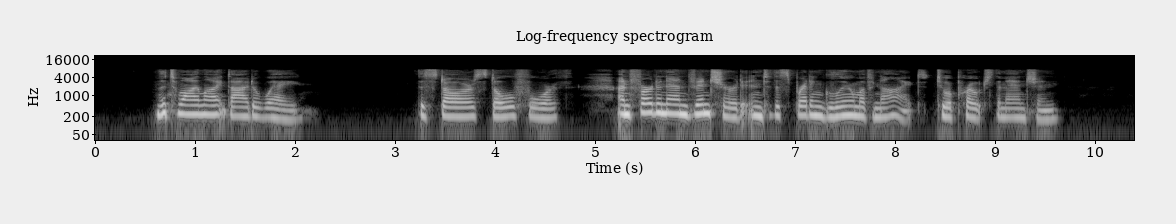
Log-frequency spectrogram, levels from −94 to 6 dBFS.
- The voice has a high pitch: Yes, high, 215 Hz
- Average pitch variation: Yes, average, 3.6 semitones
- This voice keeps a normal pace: No, slow, 120 wpm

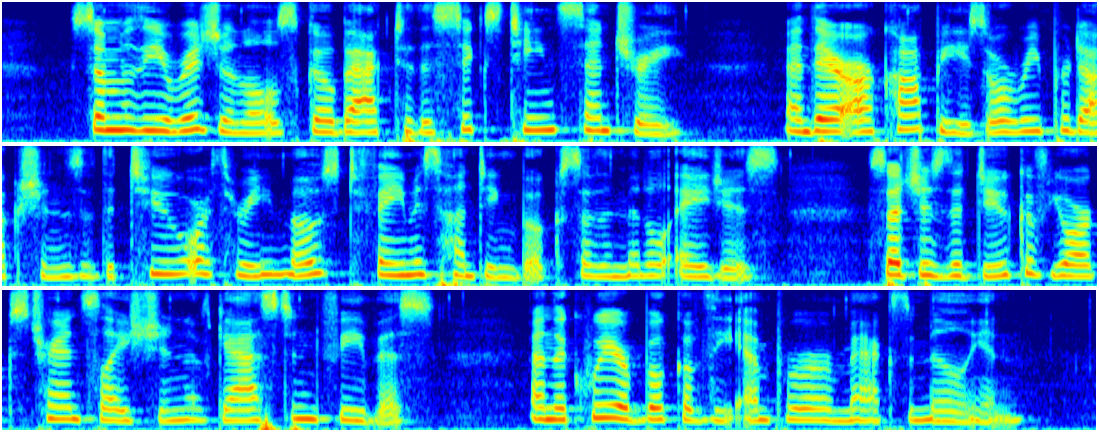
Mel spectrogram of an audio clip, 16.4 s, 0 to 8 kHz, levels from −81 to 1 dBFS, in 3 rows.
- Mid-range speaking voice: No, high, 240 Hz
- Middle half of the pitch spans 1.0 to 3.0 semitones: Yes, narrow, 2.6 semitones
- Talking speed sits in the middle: Yes, average, 170 wpm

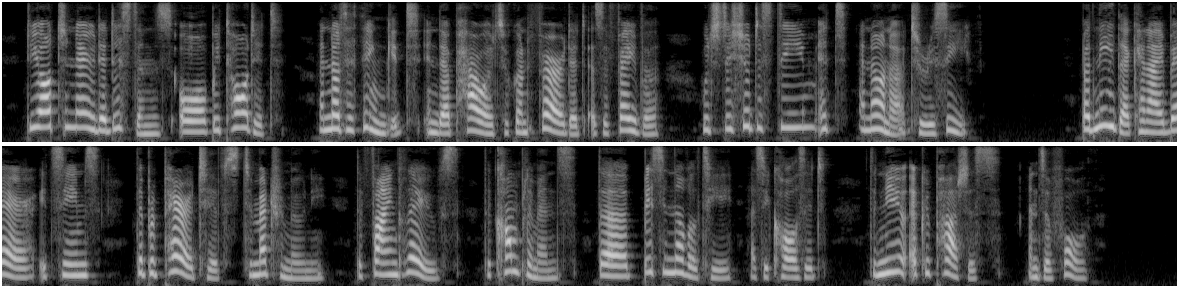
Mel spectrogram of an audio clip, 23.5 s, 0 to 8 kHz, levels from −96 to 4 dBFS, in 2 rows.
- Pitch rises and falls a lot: Yes, wide, 6.4 semitones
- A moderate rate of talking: Yes, average, 160 wpm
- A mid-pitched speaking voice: No, high, 235 Hz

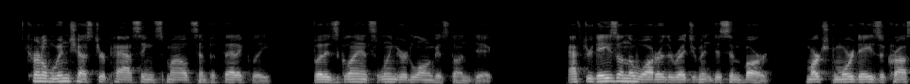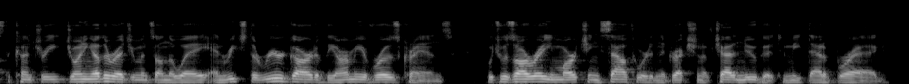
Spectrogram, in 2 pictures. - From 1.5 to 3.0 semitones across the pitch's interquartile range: Yes, average, 2.7 semitones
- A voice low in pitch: Yes, low, 115 Hz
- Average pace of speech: Yes, average, 190 wpm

